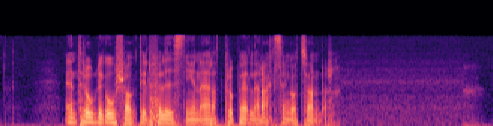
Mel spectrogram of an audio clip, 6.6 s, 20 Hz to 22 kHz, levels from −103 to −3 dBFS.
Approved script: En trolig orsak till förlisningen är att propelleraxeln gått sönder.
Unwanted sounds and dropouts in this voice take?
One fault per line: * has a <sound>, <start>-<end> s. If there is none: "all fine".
all fine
